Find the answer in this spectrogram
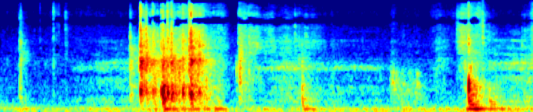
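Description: A cash binder and paper money being handled: a stretch of rustling about a second in, a light click, and a sharper knock near the end.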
